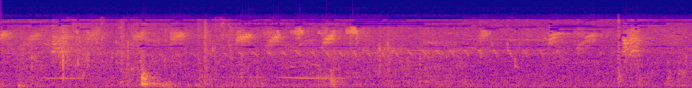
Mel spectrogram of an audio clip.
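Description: Scattered bird chirps and calls over a quiet outdoor background, with one sharp low thump about a second and a half in.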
